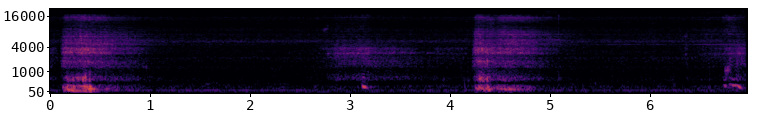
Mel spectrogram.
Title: Staffy snoring, cute and relaxing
